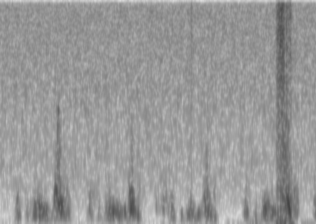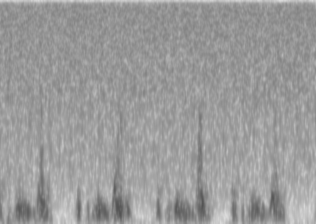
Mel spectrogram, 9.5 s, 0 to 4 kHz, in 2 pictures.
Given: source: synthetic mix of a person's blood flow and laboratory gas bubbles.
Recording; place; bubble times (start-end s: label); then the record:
Doppler ultrasound of blood flow; precordium
2.31-2.56 s: bubbles
4.44-4.50 s: bubbles
From the record:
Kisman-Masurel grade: 122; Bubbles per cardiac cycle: 1 to 2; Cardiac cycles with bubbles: 10 to 50%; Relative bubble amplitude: moderate (0.250 to 0.450); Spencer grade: 2 (many but less than half of the cardiac periods contain bubble signals, singularly or in groups); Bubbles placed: only in the low amplitude regions of the cardiac cycle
